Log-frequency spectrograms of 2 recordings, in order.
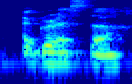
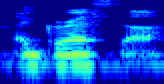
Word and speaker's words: Agresta: how do you say your last name I krysta aggressed ah there we go mr.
